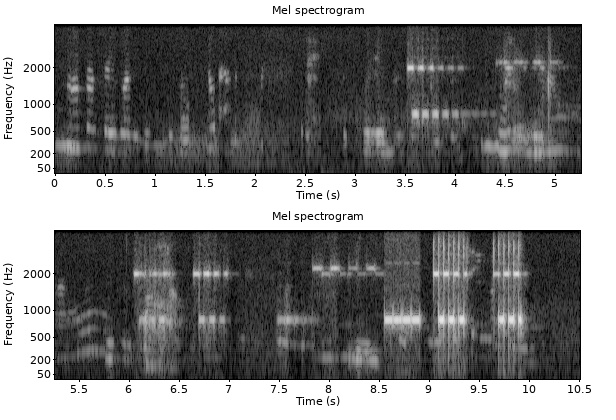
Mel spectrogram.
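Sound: telephone ringing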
